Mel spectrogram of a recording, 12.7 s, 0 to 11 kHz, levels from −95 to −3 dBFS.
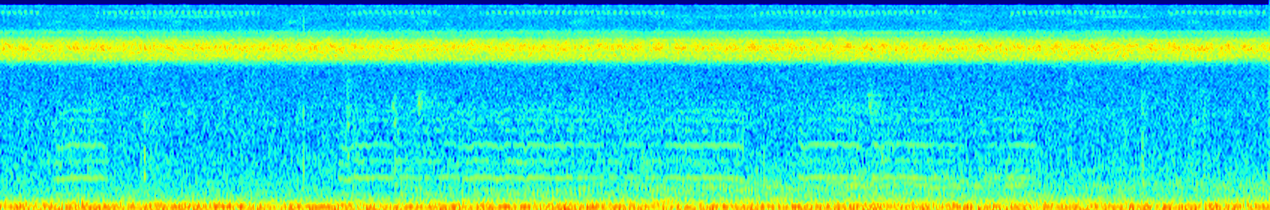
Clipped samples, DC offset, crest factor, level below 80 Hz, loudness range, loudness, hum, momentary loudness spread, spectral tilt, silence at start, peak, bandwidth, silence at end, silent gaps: under 0.1%; under 0.1%; 14 dB; -32 dBFS; 0 LU; -23 LUFS; none; 1 LU; -2 dB/octave; 0 s; -12 dBFS; 10.5 kHz; 0 s; none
